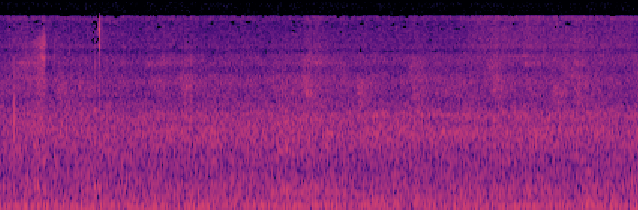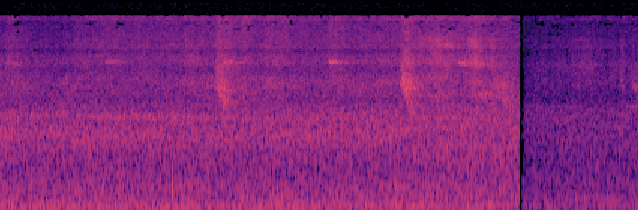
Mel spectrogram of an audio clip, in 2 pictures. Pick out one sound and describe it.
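An electric fan whirs steadily close by.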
